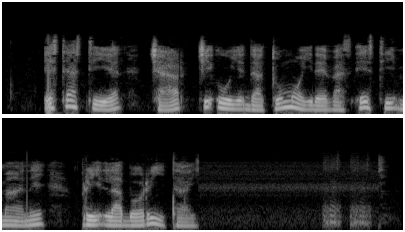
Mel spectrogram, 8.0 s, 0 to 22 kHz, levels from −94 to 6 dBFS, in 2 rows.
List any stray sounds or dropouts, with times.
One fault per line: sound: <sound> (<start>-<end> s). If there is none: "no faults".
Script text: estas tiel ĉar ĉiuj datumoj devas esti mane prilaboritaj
sound: laugh (7.2-7.7 s)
